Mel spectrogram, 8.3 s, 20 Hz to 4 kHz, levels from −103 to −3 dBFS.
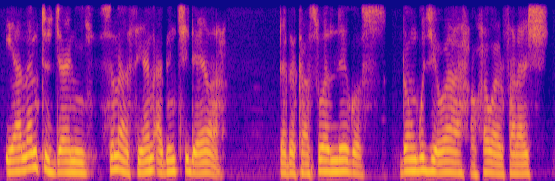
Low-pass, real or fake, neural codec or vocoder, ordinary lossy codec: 3.6 kHz; fake; codec, 16 kHz, 6 kbps, DAC; none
